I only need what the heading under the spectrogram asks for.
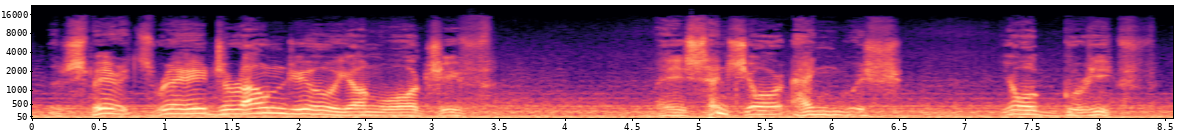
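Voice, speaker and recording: In a cartoonish character voice, a man speaks at a very slow pace and medium pitch, with long, frequent pauses over loud background noise. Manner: calm, measured.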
